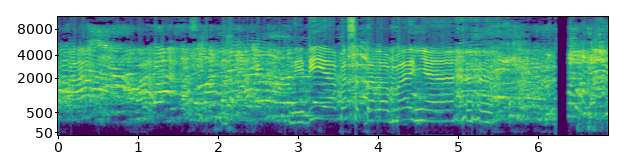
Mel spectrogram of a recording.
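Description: Many children chatter and shout loudly all around, echoing off hard walls.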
